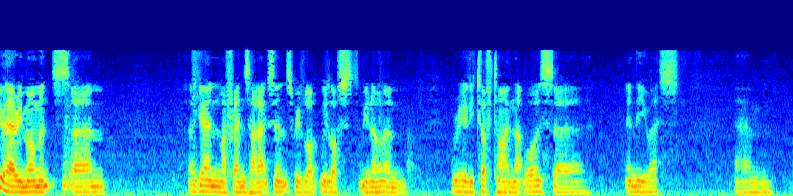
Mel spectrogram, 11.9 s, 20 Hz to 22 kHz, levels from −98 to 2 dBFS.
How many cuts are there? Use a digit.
2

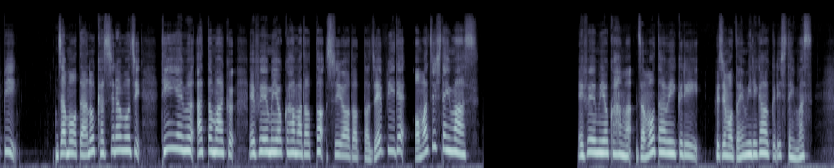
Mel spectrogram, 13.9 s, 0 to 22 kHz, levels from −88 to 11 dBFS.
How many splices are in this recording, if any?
0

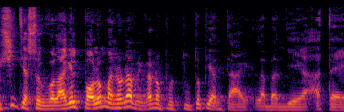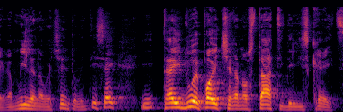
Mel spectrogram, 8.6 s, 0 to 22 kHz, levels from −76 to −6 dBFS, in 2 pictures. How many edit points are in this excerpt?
0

